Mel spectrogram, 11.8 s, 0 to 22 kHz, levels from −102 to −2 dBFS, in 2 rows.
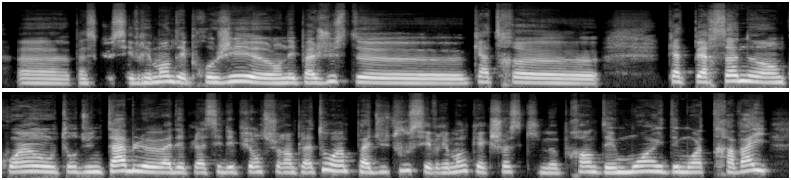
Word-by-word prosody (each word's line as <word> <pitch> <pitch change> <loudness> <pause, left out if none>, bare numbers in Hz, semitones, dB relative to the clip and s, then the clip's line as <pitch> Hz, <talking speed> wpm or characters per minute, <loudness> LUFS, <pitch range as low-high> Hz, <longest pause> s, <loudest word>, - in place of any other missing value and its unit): Heu, 165 -2 -4
parce 170 -1 -7
que - - -19
c'est 170 - -5
vraiment 190 +6 0
des 200 -5 +1
projets, 210 +4 +3
heu, 180 -2 +2
on 175 +1 0
est 180 - -1
pas 180 +1 +1
juste, 230 +3 -5
heu, 175 -4 +1
4, 210 -1 -6
heu, 175 -4 +1 0.5
4 215 -1 0
personnes, 240 +4 +3
heu, 225 - +2
en 200 0 +1
coin 220 +2 +1
autour 215 -1 +1
d'une 210 0 -1
table, 245 0 +5
heu, 205 -2 +5
à 195 - +3
déplacer 195 +1 -3
des 200 0 -2
pions 215 +3 -3
sur 215 -1 -6
un 195 - -2
plateau, 205 +8 0
hein. 235 - +2
Pas 220 -5 -1
du 205 +2 -7
tout 260 +5 -4
c'est 255 -7 -3
vraiment 190 +6 -3
quelque 215 -6 -4
chose 220 0 -4
qui 195 - -15
me 180 -1 -4
prend 215 +5 -2
des 195 -2 0
mois 225 +3 +2
et - - 0
des 210 0 -1
mois 205 0 0
de 205 - -33
travail. 245 +6 0
200 Hz, 250 wpm, -21 LUFS, 185-220 Hz, 0.5 s, table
